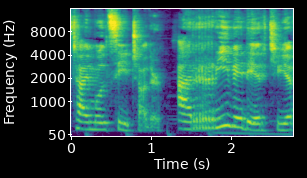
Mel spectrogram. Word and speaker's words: arrivederci: we'll see each other arrivederci of to roll the R that's a weird sound in Italian arrivederci and then to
